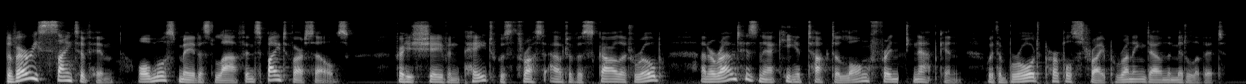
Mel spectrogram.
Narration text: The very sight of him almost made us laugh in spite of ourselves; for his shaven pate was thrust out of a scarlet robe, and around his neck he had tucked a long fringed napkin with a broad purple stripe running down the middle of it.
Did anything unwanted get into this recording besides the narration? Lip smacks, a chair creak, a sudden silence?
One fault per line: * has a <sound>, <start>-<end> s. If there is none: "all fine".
* has a dropout, 9.0-9.1 s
